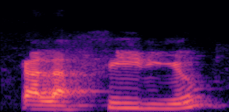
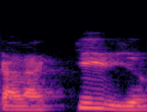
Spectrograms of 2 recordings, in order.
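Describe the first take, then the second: First: The c before i has a soft sound. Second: The c before i sounds like k. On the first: The speaker calls it wrong. "no sería Calacirio, como pronunciaríamos en español" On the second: The speaker calls it right. "todas las C se pronuncian como K"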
